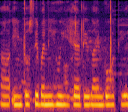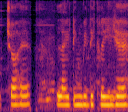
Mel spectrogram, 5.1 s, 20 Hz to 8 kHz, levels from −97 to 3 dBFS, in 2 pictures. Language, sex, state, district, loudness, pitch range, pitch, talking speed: Hindi, female, Himachal Pradesh, Shimla, -15 LUFS, 225-230 Hz, 225 Hz, 185 wpm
